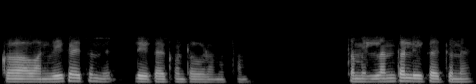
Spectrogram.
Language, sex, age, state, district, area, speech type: Telugu, male, 18-30, Telangana, Ranga Reddy, urban, conversation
